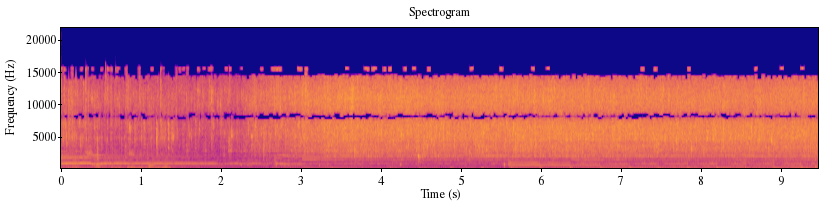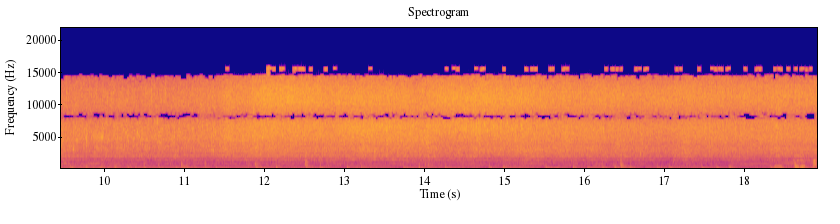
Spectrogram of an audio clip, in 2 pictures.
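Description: Chopped onions sizzle steadily in hot oil in a home kitchen pan, a continuous frying hiss with occasional stirring scrapes, while a voice talks over it intermittently.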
